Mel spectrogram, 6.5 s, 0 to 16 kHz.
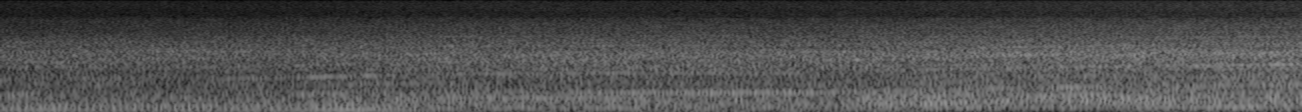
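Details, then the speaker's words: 2008 Subaru Outback 3.0 EZ30 flat-six: engine revved smoothly with an even rise in note, no power steering whine or knock; sounds healthy. "I hope there's no tools in there. I've had a look. Oh, listen to that. No power steering whine."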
